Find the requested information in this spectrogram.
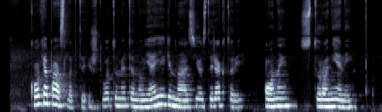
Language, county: Lithuanian, Šiauliai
